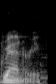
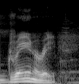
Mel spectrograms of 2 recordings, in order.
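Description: First: The first syllable sounds like 'gran'. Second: The first syllable sounds like 'grain'. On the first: It would be a place for storing grandmas. The speaker calls it wrong. "You don't store grandmas in it, in which case it would be a granary" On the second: It is a place for storing grain. The speaker calls it right. "you store grains in it, so it's a granary"

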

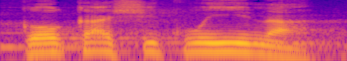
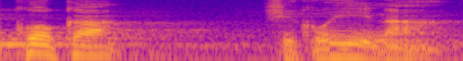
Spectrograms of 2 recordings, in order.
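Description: First: The words are run together with no breaks. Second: The words are said as separate words. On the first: It names a drug shipment. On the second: It names two girls.

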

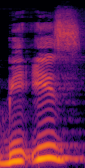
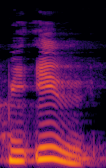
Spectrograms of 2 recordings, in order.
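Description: First: The consonant is a buzzing z sound. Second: The consonant is a soft th-like sound. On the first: The speaker calls it wrong. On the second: The speaker calls it right.

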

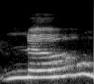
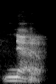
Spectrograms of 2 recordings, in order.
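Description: First: A hesitant no rising like a question. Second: A flat, decisive no that closes off. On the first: Maybe; I am not sure. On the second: Stop; this is a real refusal.

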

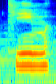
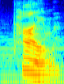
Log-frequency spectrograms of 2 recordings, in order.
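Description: First: The vowel is a long ee sound. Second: The vowel is an eye sound. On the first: This is the older medieval pronunciation. "the vowel I, for the majority of the medieval period, was actually pronounced as a long E" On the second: This is the later, modern pronunciation. "only finally in the 18th century, I"

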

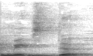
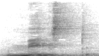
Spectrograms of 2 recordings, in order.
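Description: First: The ending is not pronounced as t. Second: The ending is pronounced as t. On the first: The speaker calls it wrong. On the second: The speaker calls it right.

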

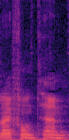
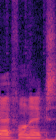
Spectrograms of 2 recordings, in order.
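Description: First: The last part is said as the number ten. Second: The last part is said as the letter X. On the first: The speaker calls it right. "I'll pronounce it iPhone 10" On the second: The speaker calls it wrong. "I won't say iPhone X"

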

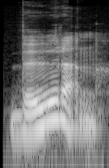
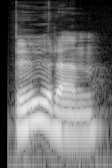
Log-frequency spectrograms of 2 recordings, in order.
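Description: First: The pitch peaks just after the stressed vowel. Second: The pitch peaks on the stressed vowel. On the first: "just after it in accent 2" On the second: "peaking on the stressed vowel in accent 1"

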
